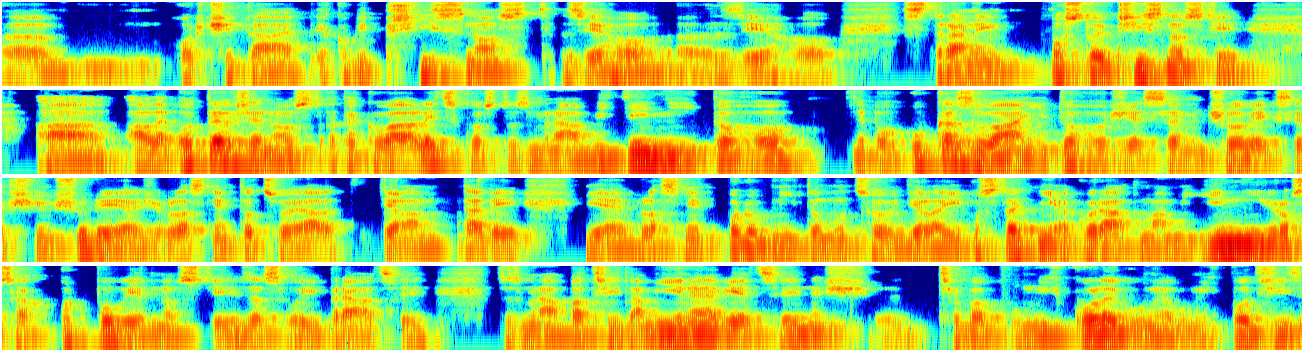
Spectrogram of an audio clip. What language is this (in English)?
Czech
